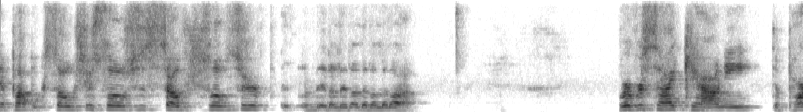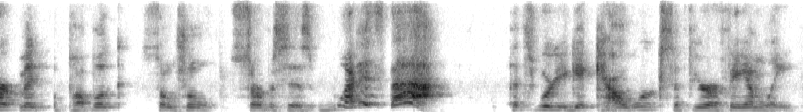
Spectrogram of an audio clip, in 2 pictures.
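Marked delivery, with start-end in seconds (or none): 4.6-9.3 shouted, rising at the end. Real, not acted. Ranting about the agency name, shouting. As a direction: shout the question in disbelief.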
